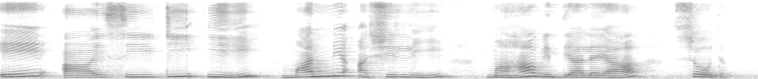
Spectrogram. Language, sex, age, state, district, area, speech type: Goan Konkani, female, 30-45, Goa, Quepem, rural, read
